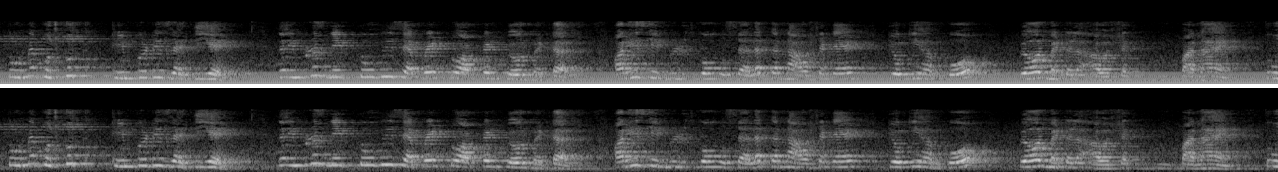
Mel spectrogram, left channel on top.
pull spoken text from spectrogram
तो उनमें कुछ कुछ इम्प्योरिटीज रहती है. The impurities need to be separate to obtain pure metal. और इस इम्प्योरिटीज को उससे अलग करना आवश्यक है, क्योंकि हमको प्योर मेटल आवश्यक पाना है. तो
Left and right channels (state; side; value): noise; left; hum, 2 dB below the sound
